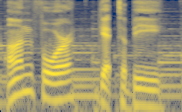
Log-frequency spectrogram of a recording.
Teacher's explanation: stress on the third syllable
